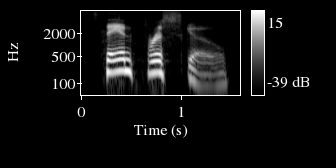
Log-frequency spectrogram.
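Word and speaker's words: Sanfrisco: It's San Frisco. It's like Frisco, Texas, and San in front of it.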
